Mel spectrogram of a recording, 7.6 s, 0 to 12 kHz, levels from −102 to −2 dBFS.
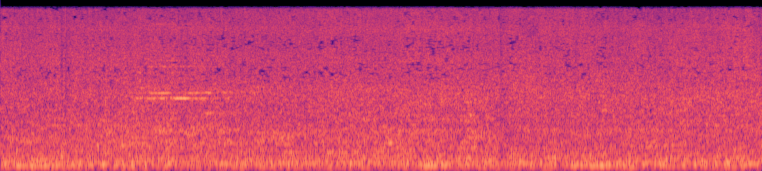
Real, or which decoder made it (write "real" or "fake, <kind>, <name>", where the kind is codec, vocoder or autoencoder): real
